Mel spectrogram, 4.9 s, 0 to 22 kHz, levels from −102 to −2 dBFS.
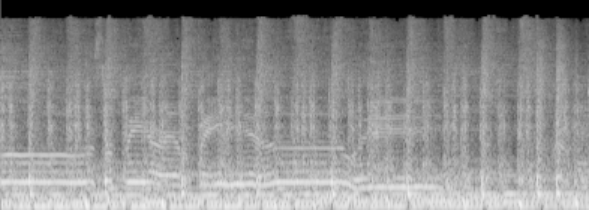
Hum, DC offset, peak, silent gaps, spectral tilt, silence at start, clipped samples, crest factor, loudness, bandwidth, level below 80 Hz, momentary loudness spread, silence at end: none; under 0.1%; -2 dBFS; none; -5.5 dB/octave; 0 s; under 0.1%; 10 dB; -14 LUFS; 17 kHz; -20 dBFS; 1 LU; 0 s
